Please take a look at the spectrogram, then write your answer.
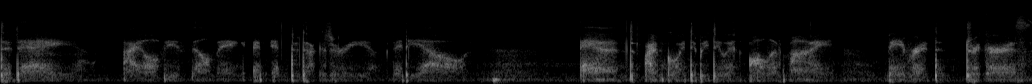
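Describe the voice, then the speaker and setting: Whispering at a very slow pace with long, frequent pauses, a woman speaks over noticeable background noise. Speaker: ASMR artist. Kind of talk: ASMR sleep roleplay. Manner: whispered.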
